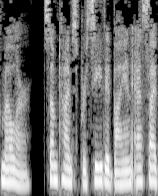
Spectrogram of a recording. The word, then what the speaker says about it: molar: denoted by a capital letter M pronounced molar sometimes preceded by an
